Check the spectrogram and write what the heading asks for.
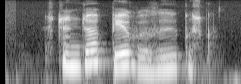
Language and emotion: Russian, sad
